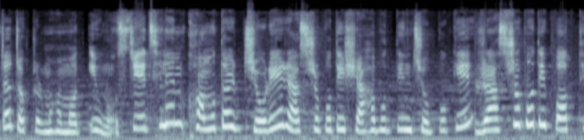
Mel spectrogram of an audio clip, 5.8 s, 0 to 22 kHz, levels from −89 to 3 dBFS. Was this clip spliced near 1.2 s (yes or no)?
yes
